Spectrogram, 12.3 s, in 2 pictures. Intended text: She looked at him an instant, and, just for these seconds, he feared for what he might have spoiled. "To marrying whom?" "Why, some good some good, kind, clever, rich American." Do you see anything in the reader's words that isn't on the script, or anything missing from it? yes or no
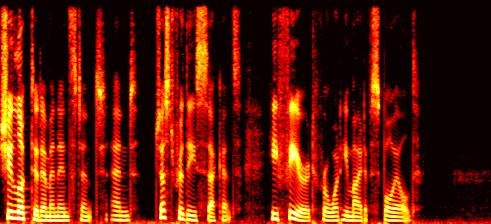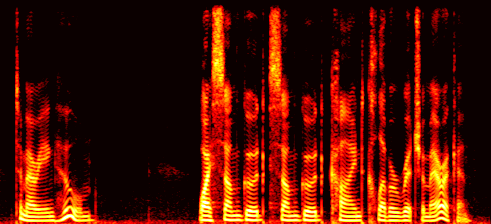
no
